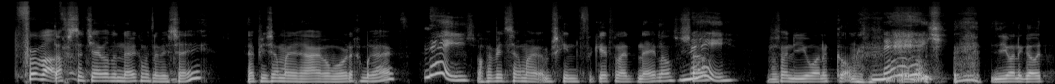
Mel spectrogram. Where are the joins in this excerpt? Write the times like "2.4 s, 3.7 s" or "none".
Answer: 1.5 s, 6.1 s, 7.8 s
